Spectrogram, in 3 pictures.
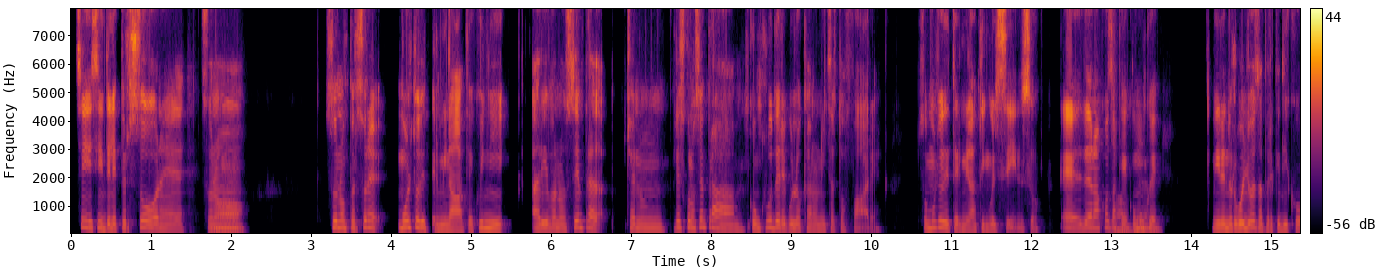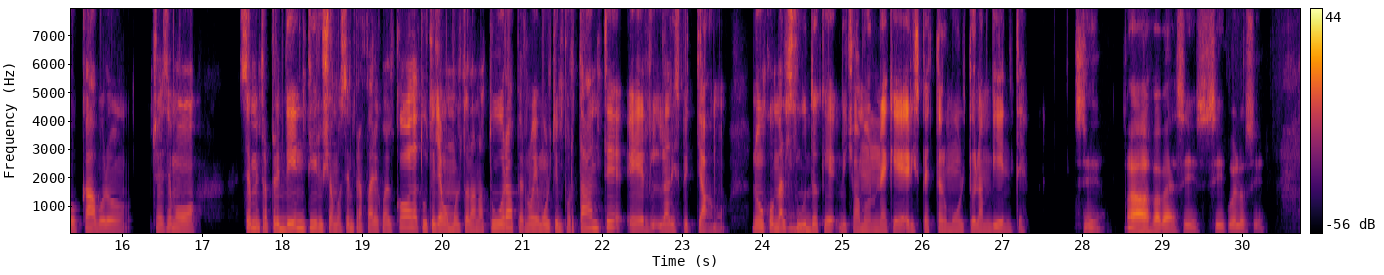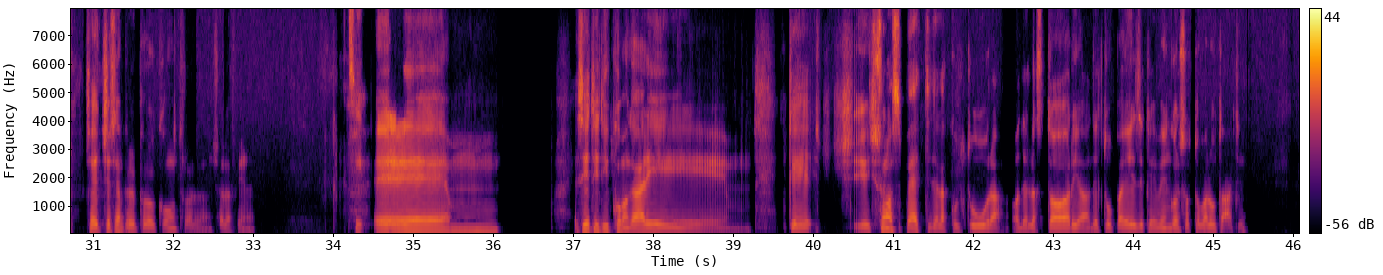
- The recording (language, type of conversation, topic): Italian, unstructured, Che cosa ti rende orgoglioso del tuo paese?
- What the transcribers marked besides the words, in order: distorted speech; "cioè" said as "ceh"; tapping; tongue click; "cioè" said as "ceh"; "qualcosa" said as "qualcoa"; static; "Cioè" said as "ceh"; "cioè" said as "ceh"; other background noise; drawn out: "Ehm"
